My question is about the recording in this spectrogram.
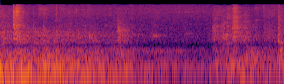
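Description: Low rumble inside the cab of a vintage R&O hydraulic elevator as the car runs, easing off after about a second and a half.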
